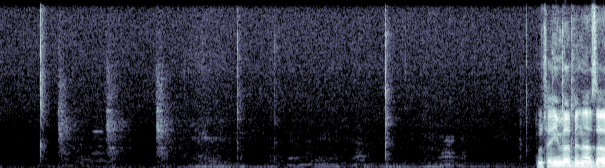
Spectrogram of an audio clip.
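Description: A metal door lock clicks and rattles softly as it is handled.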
